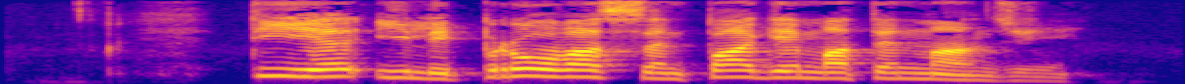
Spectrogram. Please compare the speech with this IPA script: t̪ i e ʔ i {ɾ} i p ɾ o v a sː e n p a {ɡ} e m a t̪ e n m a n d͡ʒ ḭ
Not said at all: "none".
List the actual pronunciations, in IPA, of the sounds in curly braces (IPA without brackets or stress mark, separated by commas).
l, ɡ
